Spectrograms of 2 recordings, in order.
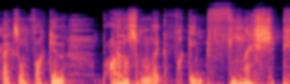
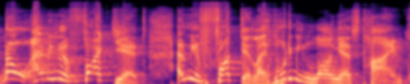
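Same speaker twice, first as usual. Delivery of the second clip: higher, indignant retort; mock annoyed protest; 9 semitones higher than usual. Snapping back at friends rushing him, higher and indignant. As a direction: push back like you're fed up. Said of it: "Bro, I was getting mad".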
